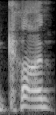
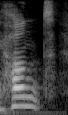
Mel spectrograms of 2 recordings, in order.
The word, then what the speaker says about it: Hunt: apologizes as she becomes the latest star to mispronounce the foreign secretary's name and call him Jerry Cunt live on air. Steve Ryan, you say that the man that you're backing, Jeremy Cunt, I'm so sorry, Jeremy Hunt, I've never said that before in my life.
